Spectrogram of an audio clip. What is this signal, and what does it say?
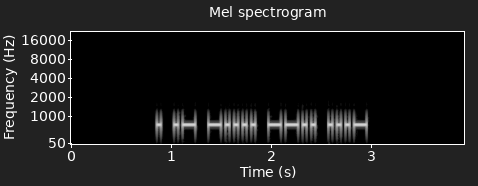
Morse code, heard as a keyed tone, about 28 wpm, 700 Hz. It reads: EA6ZV
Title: DXCC-100 Call Signs - 5 Characters - 28wpm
